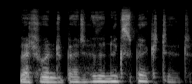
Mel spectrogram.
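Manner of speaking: hushed whispering voice. Voicing a character who strokes a horse and speaks quietly: whispering in character.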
